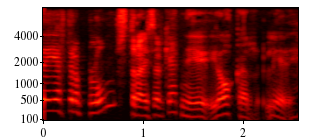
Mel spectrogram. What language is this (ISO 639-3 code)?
isl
